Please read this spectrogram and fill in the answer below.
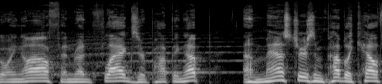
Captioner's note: siren wailing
